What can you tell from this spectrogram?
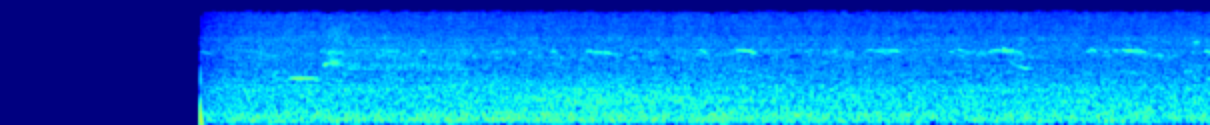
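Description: Silent for about a second, then an outdoor nature ambience starts abruptly: a steady hiss with a string of faint, short, high bird chirps.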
